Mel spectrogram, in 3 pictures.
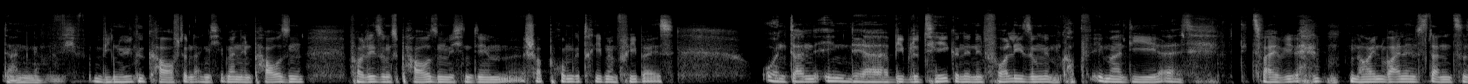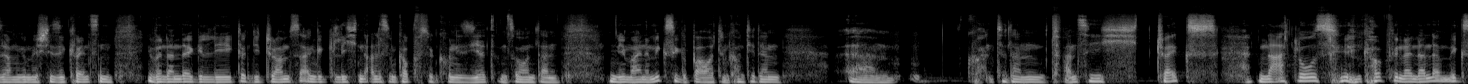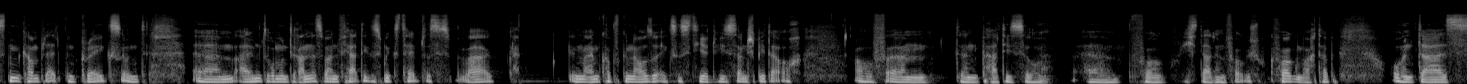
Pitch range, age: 110-130 Hz, 40-59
